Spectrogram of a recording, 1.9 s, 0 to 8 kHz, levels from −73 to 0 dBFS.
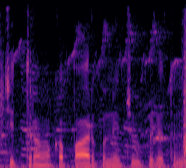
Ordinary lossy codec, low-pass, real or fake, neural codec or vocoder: none; none; real; none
